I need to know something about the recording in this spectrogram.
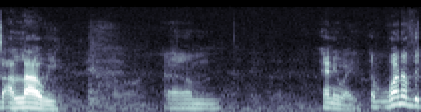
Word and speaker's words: Allawi: attempt to correct you even even though you got my name wrong well my name is allawi um anyway one of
